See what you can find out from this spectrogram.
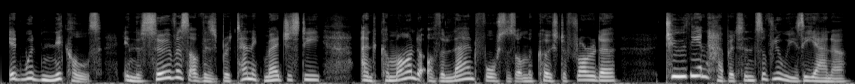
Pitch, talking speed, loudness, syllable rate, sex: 200 Hz, 175 wpm, -18 LUFS, 6.0 syllables/s, female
